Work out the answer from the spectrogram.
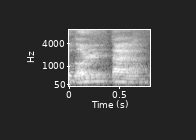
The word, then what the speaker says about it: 넓다: 넙이 아니고 넓다야. 넓다.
